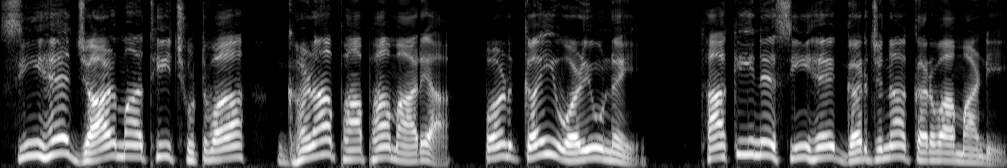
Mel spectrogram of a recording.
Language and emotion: Gujarati, neutral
